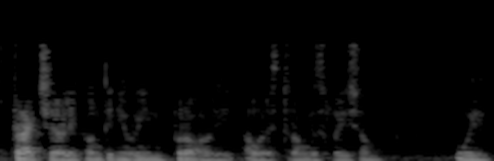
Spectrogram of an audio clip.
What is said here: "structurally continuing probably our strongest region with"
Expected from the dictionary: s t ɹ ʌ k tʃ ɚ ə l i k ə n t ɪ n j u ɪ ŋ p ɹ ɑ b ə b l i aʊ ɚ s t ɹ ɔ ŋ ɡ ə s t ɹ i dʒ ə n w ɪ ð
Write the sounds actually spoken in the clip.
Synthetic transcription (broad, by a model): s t ɹ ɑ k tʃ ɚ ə l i k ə n t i n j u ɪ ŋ p ɹ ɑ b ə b l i aʊ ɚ s t ɹ ɔ ŋ ɡ ə s t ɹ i ʃ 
